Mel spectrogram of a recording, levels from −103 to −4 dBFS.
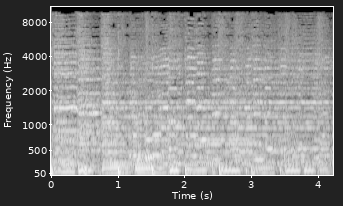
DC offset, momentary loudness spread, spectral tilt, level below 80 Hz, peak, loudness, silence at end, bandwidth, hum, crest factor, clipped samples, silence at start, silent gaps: under 0.1%; 4 LU; -4.5 dB/octave; -24 dBFS; 0 dBFS; -12 LUFS; 0 s; 10 kHz; none; 12 dB; under 0.1%; 0 s; none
